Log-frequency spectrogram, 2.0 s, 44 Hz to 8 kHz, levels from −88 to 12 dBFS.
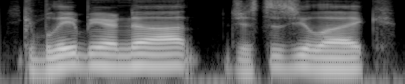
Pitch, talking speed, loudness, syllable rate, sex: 125 Hz, 295 wpm, -16 LUFS, 6.9 syllables/s, male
